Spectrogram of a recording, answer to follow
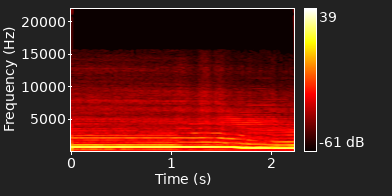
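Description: Bansuri (Indian bamboo flute) holding one long note, then gliding down in pitch near the end, over a steady low drone.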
